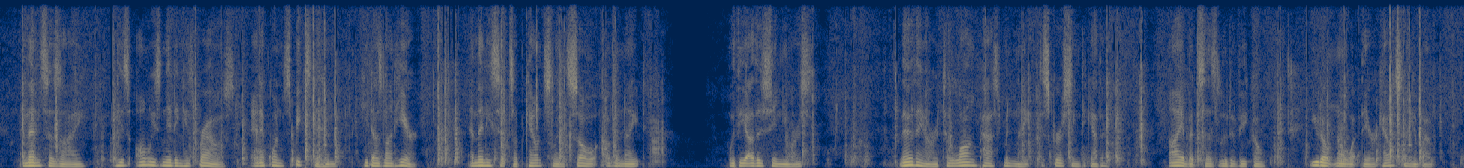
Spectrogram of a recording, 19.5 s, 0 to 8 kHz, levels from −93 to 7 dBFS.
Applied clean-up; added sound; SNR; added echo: none; Wood; 11 dB; none.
